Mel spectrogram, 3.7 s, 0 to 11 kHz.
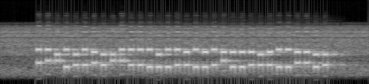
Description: DTMF, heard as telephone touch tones, dialled by machine, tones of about 40 ms, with room echo. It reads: 9#*34684*#6631365326022545338814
